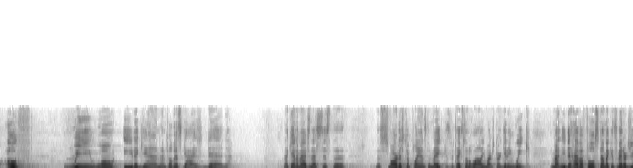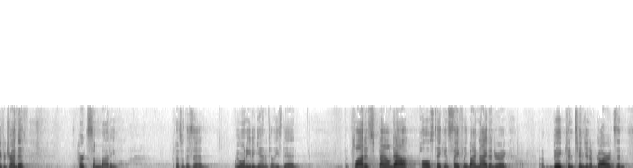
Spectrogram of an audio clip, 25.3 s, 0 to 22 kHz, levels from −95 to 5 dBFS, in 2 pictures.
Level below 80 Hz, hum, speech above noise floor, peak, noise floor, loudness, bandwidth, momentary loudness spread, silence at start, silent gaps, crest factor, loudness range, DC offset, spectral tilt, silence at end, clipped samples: -66 dBFS; none; 44 dB; -2 dBFS; -66 dBFS; -23 LUFS; 8.2 kHz; 14 LU; 0.1 s; none; 22 dB; 8 LU; under 0.1%; -7.5 dB/octave; 0.15 s; under 0.1%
